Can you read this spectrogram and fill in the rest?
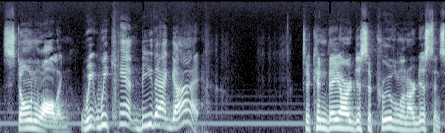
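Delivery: ordinary talk, nothing marked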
